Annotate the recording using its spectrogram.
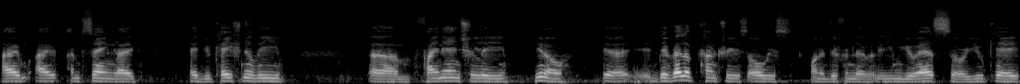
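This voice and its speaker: A fairly high-pitched man with a German accent speaks at a moderate pace in a monotone, flat intonation, with long, frequent pauses. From Germany. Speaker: entrepreneur, e-commerce YouTuber. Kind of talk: casual vlog update. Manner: many filler words, hesitant.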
